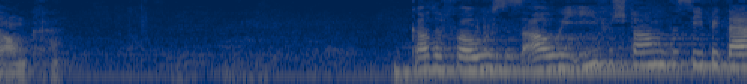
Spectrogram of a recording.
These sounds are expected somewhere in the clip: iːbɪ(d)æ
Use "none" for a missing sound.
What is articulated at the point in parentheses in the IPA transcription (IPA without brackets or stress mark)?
d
